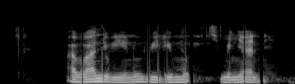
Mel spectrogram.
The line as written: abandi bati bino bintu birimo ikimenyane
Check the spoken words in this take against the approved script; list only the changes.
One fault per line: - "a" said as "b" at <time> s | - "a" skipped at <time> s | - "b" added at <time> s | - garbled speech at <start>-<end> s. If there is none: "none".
- "bati bino" skipped at 1.1 s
